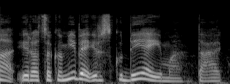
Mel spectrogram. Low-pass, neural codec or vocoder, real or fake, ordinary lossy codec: 10.8 kHz; codec, 24 kHz, 0.9 kbps, WavTokenizer, medium speech release version 1; fake; AAC, 64 kbps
